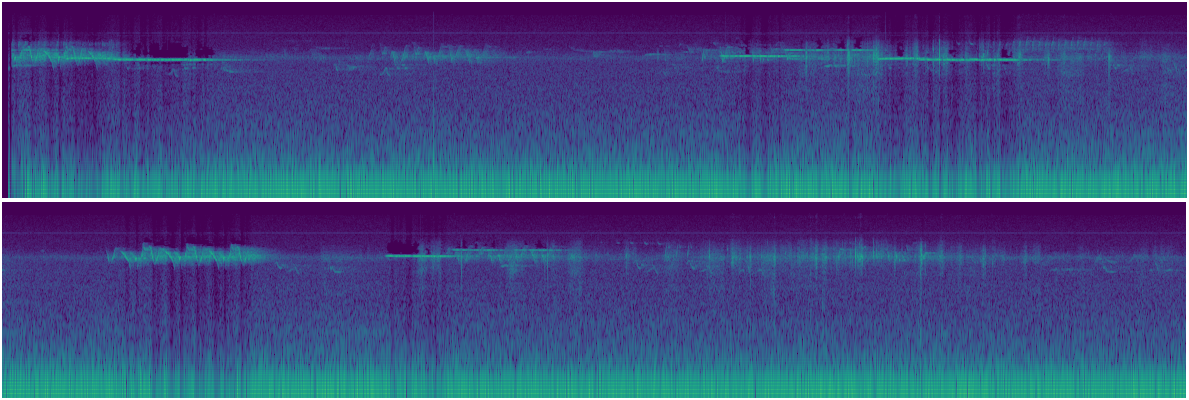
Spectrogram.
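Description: Songbirds singing: clear whistled notes held on one pitch, some a little higher than others, repeated every few seconds, with bursts of quicker chatter in between.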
